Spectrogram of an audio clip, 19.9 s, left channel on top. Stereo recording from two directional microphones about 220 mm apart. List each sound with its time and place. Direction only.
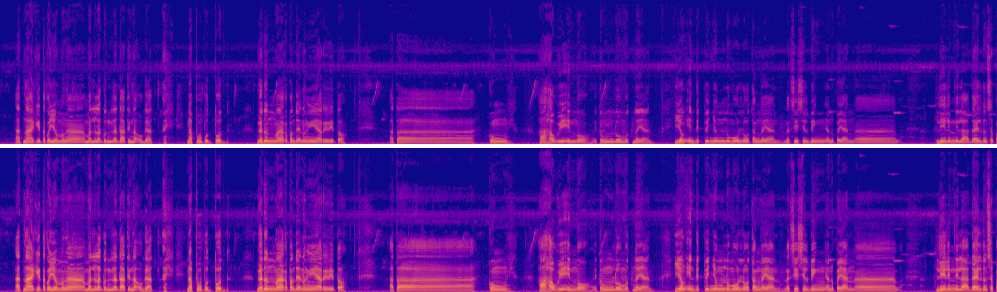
0.3 s speech: 5° left (ahead or behind)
